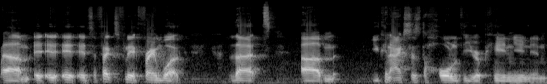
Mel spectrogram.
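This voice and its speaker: A man in a British accent at a very fast pace. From UK. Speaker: tech company founder and CEO. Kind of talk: interview. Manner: hesitant, many fillers.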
